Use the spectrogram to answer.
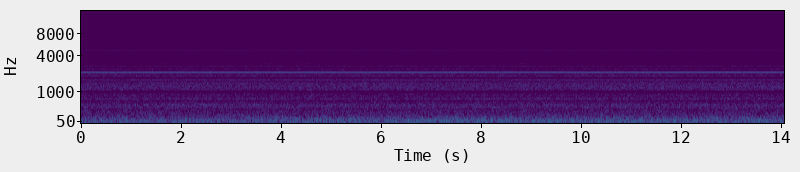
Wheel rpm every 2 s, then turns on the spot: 0, 0, 0, 0, 0, 0, 0.
none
